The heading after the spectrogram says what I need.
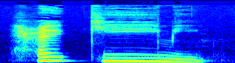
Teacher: ہا حلق سے، کی مد طبعی دو حرکہ اور می ایک حرکہ، اس کو نہیں کھینچنا ہے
